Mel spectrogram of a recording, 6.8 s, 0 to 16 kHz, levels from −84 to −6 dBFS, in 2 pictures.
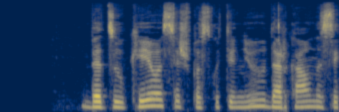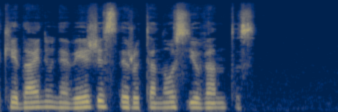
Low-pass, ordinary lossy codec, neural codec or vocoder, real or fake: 14.4 kHz; AAC, 48 kbps; none; real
